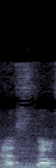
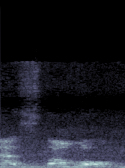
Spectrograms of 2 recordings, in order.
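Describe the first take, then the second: First: The throaty gh sound is left out. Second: A throaty gh sound is clearly voiced. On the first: The speaker calls it wrong. "गैन की जगह पे फे ले आते हैं, तो नहीं" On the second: The speaker calls it right. "गैन को थोड़ी आवाज लेंगे"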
